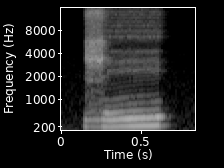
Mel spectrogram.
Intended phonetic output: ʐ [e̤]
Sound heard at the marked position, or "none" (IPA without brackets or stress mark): e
